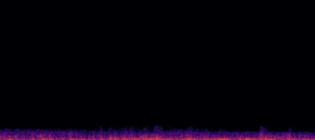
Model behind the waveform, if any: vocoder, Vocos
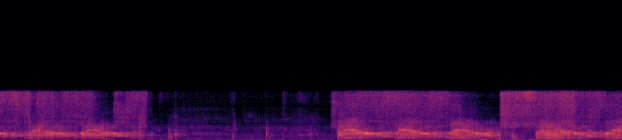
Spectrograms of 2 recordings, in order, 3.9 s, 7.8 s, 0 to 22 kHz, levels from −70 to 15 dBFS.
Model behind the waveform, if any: codec, ZipCodec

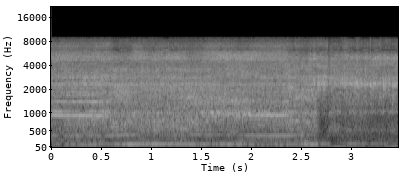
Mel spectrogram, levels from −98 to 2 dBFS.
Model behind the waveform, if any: codec, SNAC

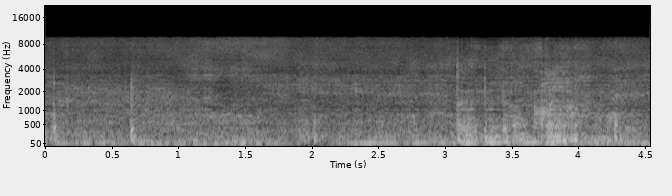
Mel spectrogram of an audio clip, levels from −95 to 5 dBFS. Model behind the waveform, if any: codec, SNAC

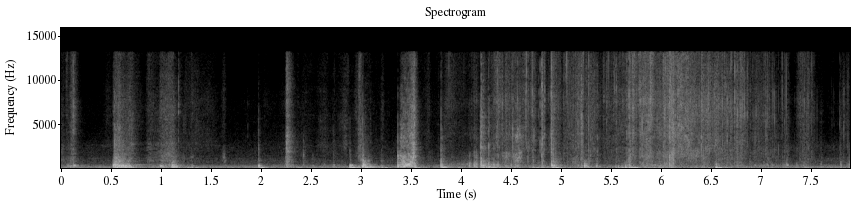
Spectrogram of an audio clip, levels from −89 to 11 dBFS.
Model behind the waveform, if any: vocoder, BigVGAN v2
